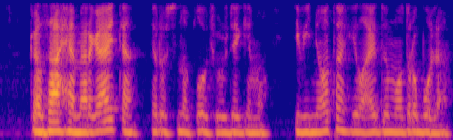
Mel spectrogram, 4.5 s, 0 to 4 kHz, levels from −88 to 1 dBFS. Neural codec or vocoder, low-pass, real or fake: vocoder, 44.1 kHz, 128 mel bands every 256 samples, BigVGAN v2; 3.6 kHz; fake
